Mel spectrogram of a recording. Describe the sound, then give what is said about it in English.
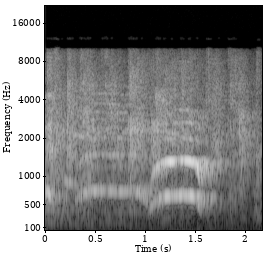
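An audience claps after a comedian says he turned 25 today: a steady, dense wash of applause, with a couple of rising, wavering cheers or whistles cutting through the middle before the clapping thins slightly at the end. “You don't need to clap for that.”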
